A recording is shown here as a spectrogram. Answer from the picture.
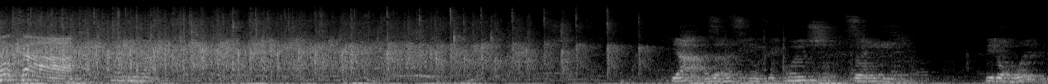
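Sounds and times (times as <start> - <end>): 
audience applause: 0.0 - 6.6
speech: 6.7 - 9.2, 9.8 - 10.4.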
